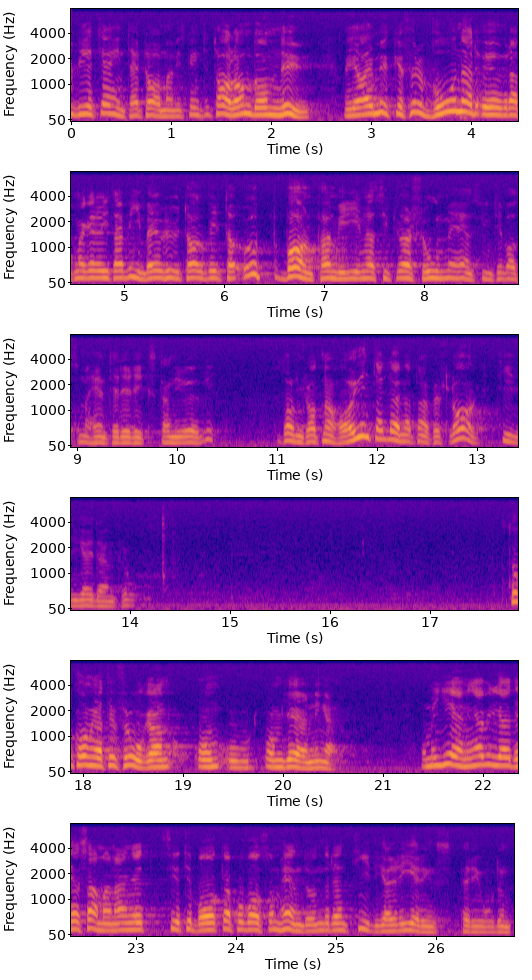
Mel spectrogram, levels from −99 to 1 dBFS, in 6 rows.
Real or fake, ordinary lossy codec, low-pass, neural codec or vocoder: real; none; 7.2 kHz; none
